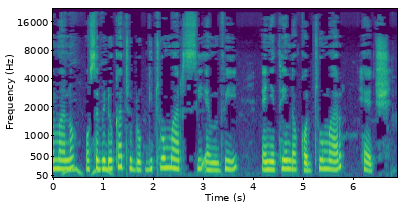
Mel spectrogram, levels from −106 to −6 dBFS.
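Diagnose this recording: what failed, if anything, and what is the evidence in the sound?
Pre-echo at 2.03 to 2.08 s, a codec fault: a hiss runs for about 49 ms ahead of a sharp speech onset, which sounds softened. The transform block spread quantisation noise scaled to the attack across the quiet stretch preceding it.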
